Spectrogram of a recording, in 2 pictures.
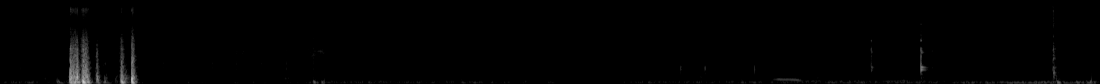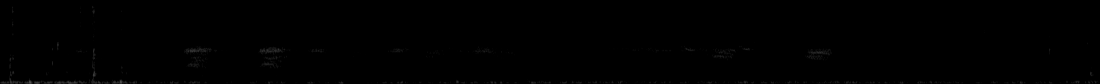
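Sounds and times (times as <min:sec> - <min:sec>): faint bird calls: 0:12.7 - 0:22.0.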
